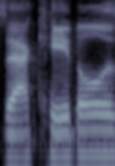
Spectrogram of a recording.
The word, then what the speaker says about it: Zach Cadle: I'm just seeing like the cast list, and Zach Cadle is like the one of the main guys. That's how you say it.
